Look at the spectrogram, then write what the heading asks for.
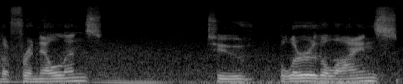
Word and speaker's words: Fresnel: Sometimes people mispronounce them as Fresnell or Fresnel. Fresno. Um, but it's Frenel, named after the I believe a French uh inventor, I believe.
